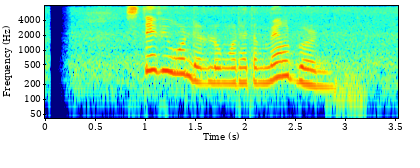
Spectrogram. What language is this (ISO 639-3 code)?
jav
